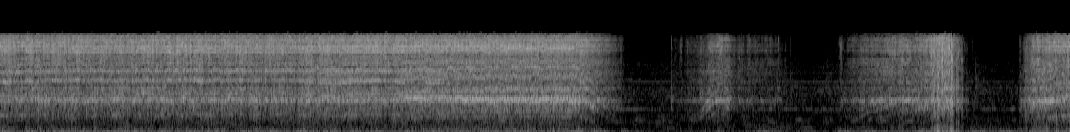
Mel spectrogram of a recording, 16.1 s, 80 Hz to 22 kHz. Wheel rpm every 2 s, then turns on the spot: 160, 170, 170, 160, 60, 30, 40, 40.
none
